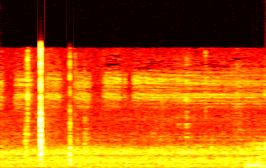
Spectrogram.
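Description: Steady background hiss, with two short clicks about a third and a half second in as a button on a PWM solar charge controller is pressed to change its display.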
